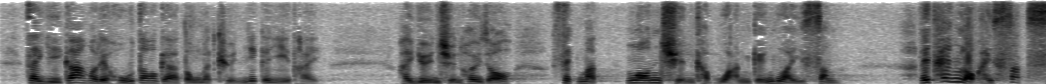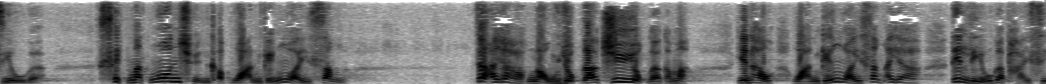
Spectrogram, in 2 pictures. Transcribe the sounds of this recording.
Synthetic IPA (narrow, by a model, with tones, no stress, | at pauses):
t͡sɐ˨jjiː˨˩kaː˥ŋɔ˨˧d̪e˨jho˨˥wt̪ɔː˥kɛ˧t̪ʊ˨ŋmɐ˨t̚kʰyː˨˩njɪ˥kːɛ˧jiː˨˧t̪ʰɐ̰˨˩j | hɐ˨jːyː˨˩nt͡ʃʰyː˨˩nɦɵ˧ɥt͡sɔː˨˥sɪ˨k̚mɐ˨t̚ | ŋɔː˥nt͡ʃʰyː˨˩nkʰɐ˨p̚wa̰ː˨˩nkɪ˨˥ŋwɐ˨˧jsɐ˥ŋ | le˨˧t̪ʰɛː˥ŋlɔː˨k̚hɐ˨jsɐ˥t̚siː˧wkɛ˧sɪ˨k̚mɐ˨t̚ŋɔː˥nt͡ʃʰyː˨˩nkʰɐ˨p̚wa̰ː˨˩nkɪ˨˥ŋwɐ˨˧jsɐ˥ŋ | t͡sɛː˥ʔɐ˥jaː˧ŋɐ˨˩wjʊ˨k̚ːaː˧t͡ʃyː˥jʊ˨k̚ːaː˧kɐ˨˥maː˧ | jiː˨˩nɦɐ˨wwaː˨˩nkɪ˨˥ŋwɐ˨˧jsɐ˥ŋʔɐ˧jaː˧t̪iː˥liː˨˥wkɛː˧pʰaː˨˧jsiː˥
